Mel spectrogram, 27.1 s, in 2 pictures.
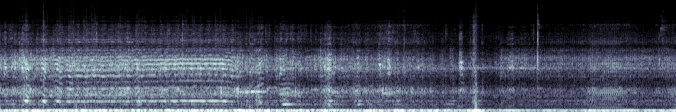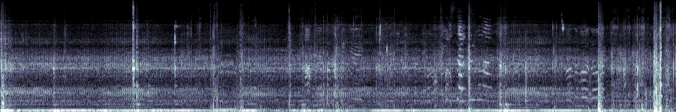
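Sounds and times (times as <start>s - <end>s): race car engine idling: 0.0s - 27.0s
sharp knocks and clunks: 13.5s - 13.9s, 25.4s - 27.0s.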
